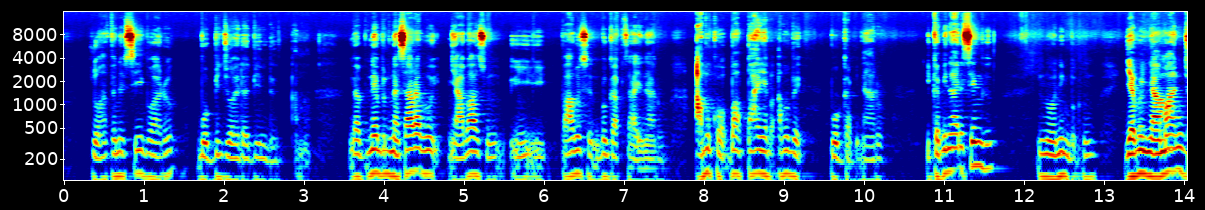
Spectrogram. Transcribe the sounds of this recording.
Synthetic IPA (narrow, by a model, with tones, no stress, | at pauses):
zo˨a˨ve˦ne˦si˦bo˦a˨ɾo˦bo˨bi˦d͡ʒo˨i˦ɾa˦bi˦n˦dɨ˨a̰˨mːa̰˨˦ | ɡa˨bne˦bə˦na˨sa˦ɾa˦bə˦ɲa˨ba˦˨su˨n̰˨˦ḭ˨pa˦bə˦sə˨nbə˦ɡa˨p̚sa̰˨jḭ˦na̰˨ɾu˦a̰˨bə˦ko˨ba˦˨pa˦ja˦ba˨bə˦be˨k̚ | b̥o˨ɡa˨pi˨na˨ɾo˦ | i˨ɡa˨pi˦na˦ɾə˦se˦ŋ˦ɡɨ˦ | no˨ni˦nbə˨kɨ˦n | ja˦bə˦ɲa˨ma˦n˦d͡ʒ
